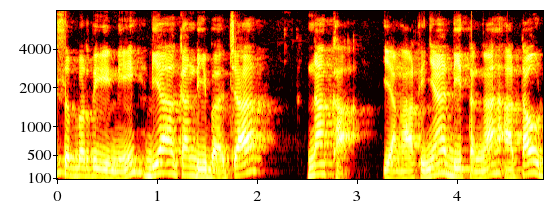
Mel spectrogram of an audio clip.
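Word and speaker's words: 中: Oke, kemudian untuk kunyominya itu ada satu, yaitu naka, menyatakan artian tengah. Kemudian untuk ongyominya itu ada dua, yaitu chu dan ju.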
